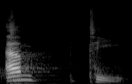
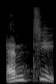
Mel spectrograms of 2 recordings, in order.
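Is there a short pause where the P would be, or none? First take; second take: pause; none. First: A short silent beat is held where P would be. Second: It runs straight through with no P beat. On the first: The speaker calls it right. "empty 하듯이 박자가 있어야 돼요" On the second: The speaker calls it wrong. "empty 이건 아니에요"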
